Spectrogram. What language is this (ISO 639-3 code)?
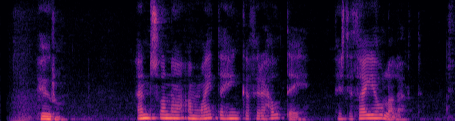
isl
